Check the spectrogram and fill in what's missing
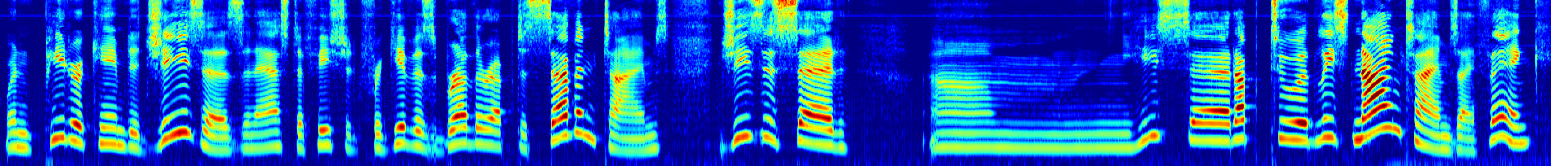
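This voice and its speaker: A very high, bright little squirrel voice bounces all over the place as it tells its tale. It is bubbly, chatty and full of playful puns, like a puppet in a children's church lesson. The sound is dry and close. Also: a little slow, a little hiss or hum, heavily acted. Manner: bubbly, animated storytelling with punny asides.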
